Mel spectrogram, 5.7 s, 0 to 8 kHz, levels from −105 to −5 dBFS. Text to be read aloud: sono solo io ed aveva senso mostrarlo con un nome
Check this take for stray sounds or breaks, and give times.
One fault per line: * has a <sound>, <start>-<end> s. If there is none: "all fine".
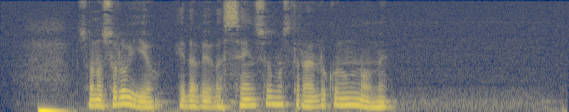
all fine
